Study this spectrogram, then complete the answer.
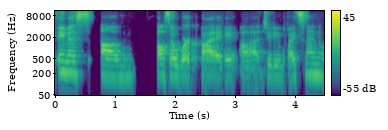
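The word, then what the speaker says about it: Wajcman: Also work by Judy Weitzman, which is spelled not how it sounds, has been foundational.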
